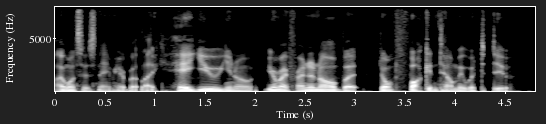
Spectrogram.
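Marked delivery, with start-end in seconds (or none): 1.1-4.5 very serious, grave tone. Retelling own words said to a friend's face: imitating own very serious tone. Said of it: "very serious".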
